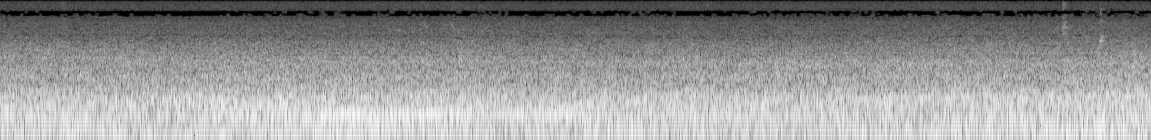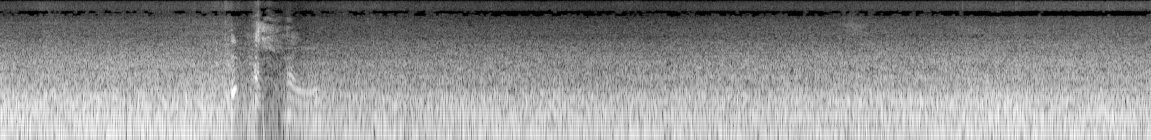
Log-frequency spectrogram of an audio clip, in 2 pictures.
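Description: A tractor engine rumbles steadily close by while straining up a ramp.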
